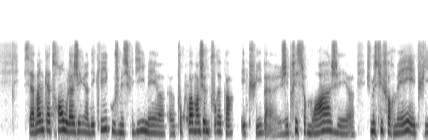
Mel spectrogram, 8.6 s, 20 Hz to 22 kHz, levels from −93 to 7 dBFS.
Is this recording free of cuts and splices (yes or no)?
no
